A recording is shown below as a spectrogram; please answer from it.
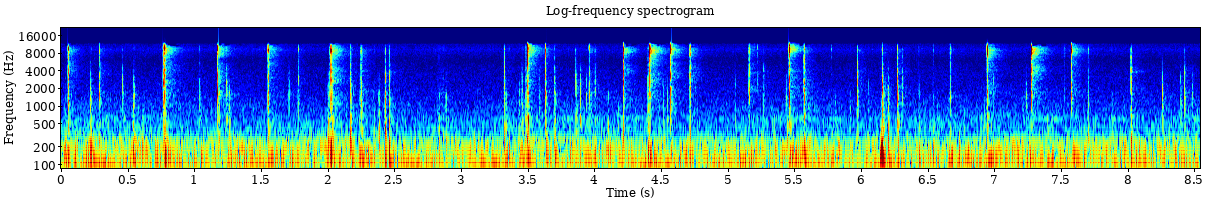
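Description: Long dark-green nails tap and scratch across a flat plastic rhinestone sticker sheet of red and clear faceted plastic gems on white backing. Quiet, sharp, bright clicks come in an irregular stream with soft scratchy rubbing between them, each tick dying away almost instantly over a faint low hum.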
